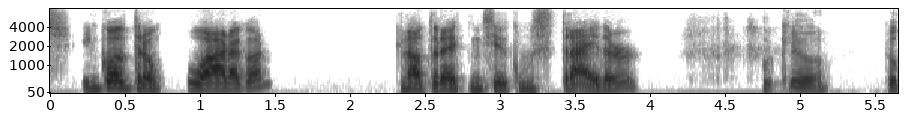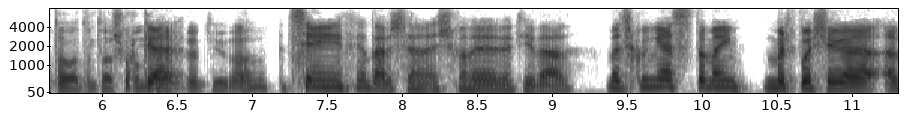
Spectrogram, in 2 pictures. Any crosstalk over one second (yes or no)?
no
